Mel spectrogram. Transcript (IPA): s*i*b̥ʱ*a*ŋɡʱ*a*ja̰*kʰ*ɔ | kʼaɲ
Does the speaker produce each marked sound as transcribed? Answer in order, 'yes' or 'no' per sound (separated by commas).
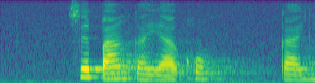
no, yes, yes, yes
